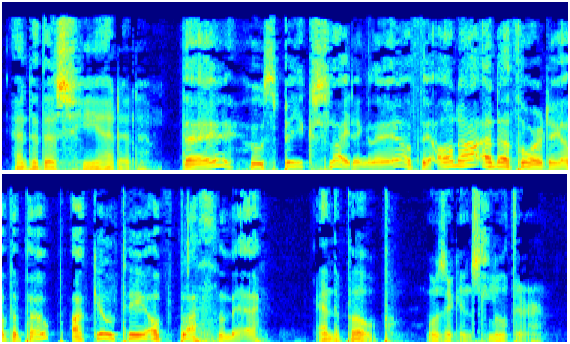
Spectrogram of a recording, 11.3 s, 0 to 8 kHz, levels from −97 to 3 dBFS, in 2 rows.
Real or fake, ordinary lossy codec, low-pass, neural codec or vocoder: fake; MP3, 32 kbps; 7.2 kHz; autoencoder, 48 kHz, 128 numbers a frame, DAC-VAE, trained on Japanese speech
